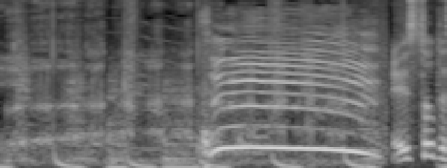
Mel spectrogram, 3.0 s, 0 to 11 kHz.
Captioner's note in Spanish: Sonidos de Risa malvada de los ejecutivos de EA y el CR7 diciendo SIUUUUUUU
